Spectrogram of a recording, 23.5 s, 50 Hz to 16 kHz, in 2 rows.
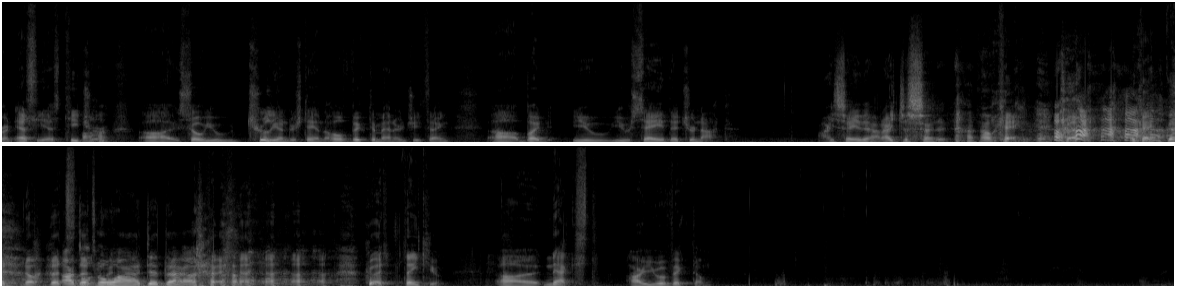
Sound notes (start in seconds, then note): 10.2 laughs heartily; 13.7 chuckles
